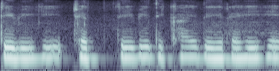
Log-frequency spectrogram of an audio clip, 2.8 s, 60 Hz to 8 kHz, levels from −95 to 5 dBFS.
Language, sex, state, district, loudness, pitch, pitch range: Hindi, female, Chhattisgarh, Sukma, -17 LUFS, 155 Hz, 150-160 Hz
